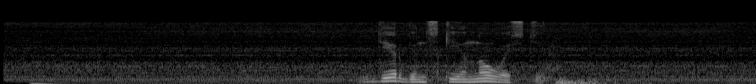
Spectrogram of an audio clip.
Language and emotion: Russian, neutral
